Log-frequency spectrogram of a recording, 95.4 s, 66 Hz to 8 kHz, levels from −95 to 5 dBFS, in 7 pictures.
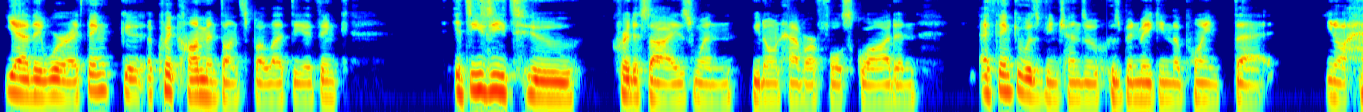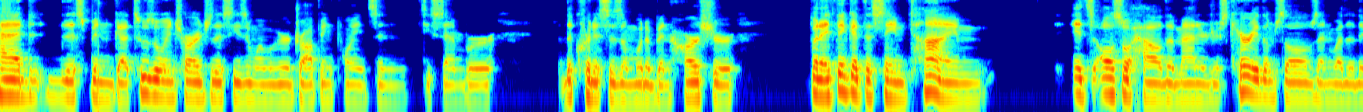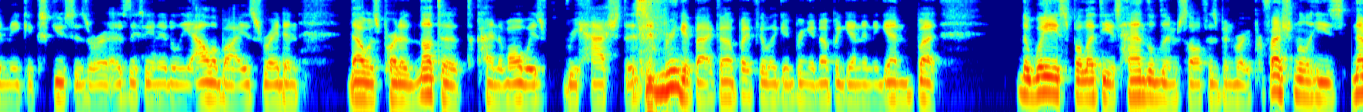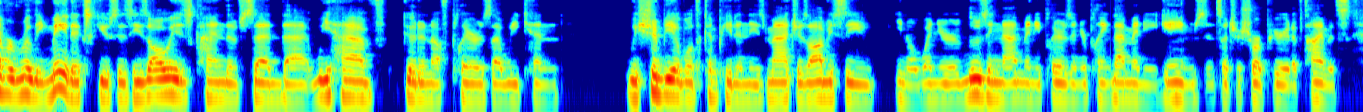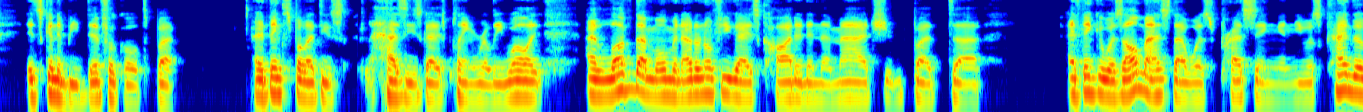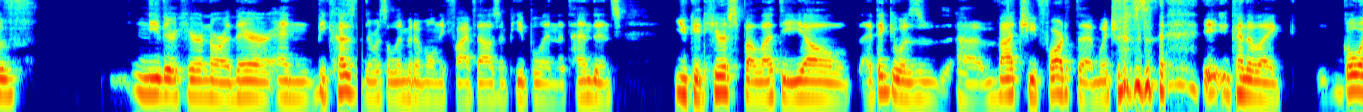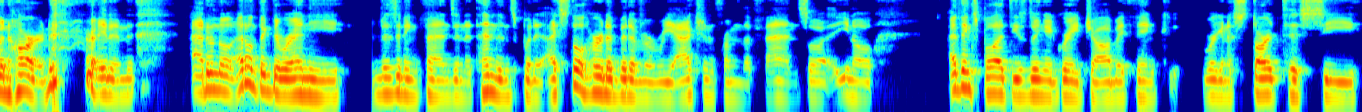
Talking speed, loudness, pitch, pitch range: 190 wpm, -20 LUFS, 125 Hz, 115-145 Hz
